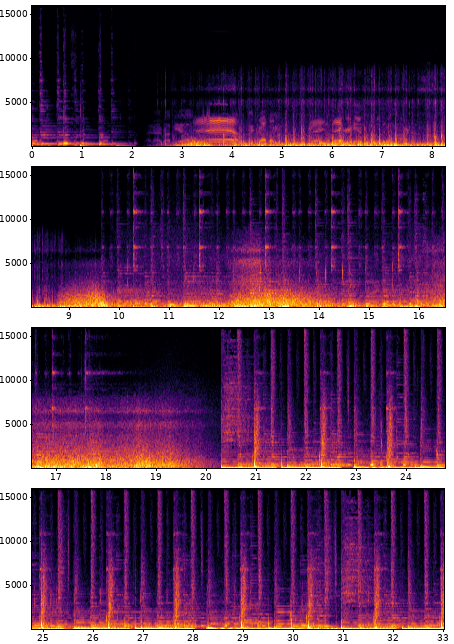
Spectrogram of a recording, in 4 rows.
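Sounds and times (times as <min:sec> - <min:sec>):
wind rushing over microphone: 0:02.4 - 0:20.4
background music: 0:09.6 - 0:18.2, 0:20.3 - 0:33.0.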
